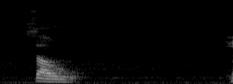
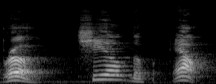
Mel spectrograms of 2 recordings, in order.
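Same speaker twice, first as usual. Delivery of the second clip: exasperated slow scold; 4 semitones higher, 10 dB louder, slower than usual. Real, not acted. Scolding a spoiled wrestler.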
